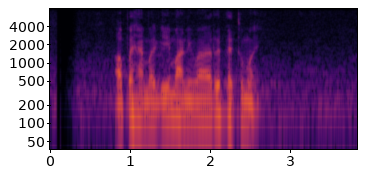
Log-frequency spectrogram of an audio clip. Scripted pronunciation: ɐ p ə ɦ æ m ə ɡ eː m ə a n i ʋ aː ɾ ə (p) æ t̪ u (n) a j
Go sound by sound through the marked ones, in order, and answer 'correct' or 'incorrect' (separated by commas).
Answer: correct, incorrect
